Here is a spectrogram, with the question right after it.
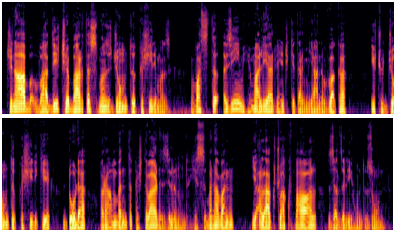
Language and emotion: Kashmiri, neutral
